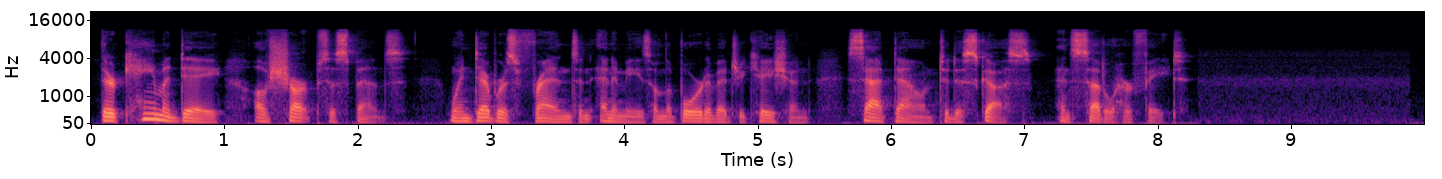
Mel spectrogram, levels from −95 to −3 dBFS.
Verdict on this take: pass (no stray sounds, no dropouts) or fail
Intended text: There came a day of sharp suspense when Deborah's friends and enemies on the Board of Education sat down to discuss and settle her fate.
pass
